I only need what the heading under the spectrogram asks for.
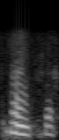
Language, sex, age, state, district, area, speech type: Kannada, female, 60+, Karnataka, Chitradurga, rural, conversation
